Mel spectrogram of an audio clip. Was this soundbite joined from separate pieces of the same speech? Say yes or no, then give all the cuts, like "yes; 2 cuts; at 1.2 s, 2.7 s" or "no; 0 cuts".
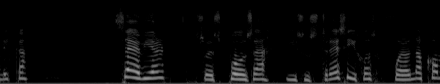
no; 0 cuts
